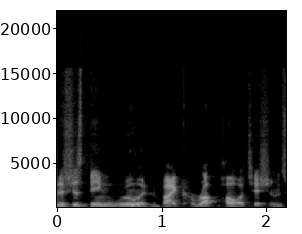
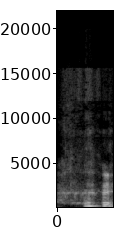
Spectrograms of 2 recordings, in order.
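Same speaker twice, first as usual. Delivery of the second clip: short laugh; 8 semitones higher, 6 dB louder than usual. Real, not acted. Guest laughs at question.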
